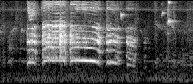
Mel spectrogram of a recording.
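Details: Kukuak Balenggek cock of the biriang kuniang colour, purebred from Solok, West Sumatra, crowing loudly in several linked segments, the middle one long and sustained, ending in short broken notes before quiet background.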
